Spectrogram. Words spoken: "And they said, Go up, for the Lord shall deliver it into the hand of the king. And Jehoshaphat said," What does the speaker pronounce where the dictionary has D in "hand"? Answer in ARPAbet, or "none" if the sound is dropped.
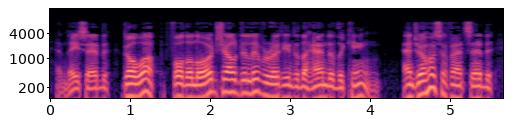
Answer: D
